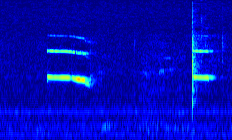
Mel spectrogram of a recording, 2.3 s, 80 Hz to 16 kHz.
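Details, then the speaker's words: Kaon HDREC VM9130 satellite decoder that reboots and loses audio: removed capacitor on multimeter continuity gives two short high-pitched chirps (squeal from low meter battery); capacitor reads shorted. "Como podemos ver, está en corto, suena a continuidad."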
